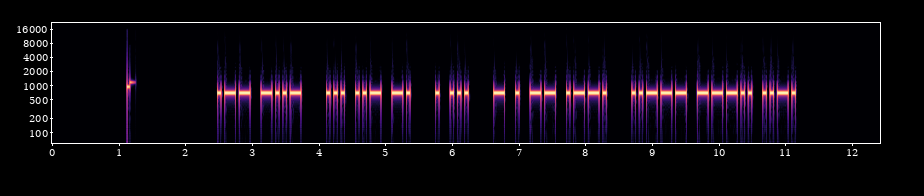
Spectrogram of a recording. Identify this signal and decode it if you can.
Morse code, heard as a keyed tone, about 22 wpm, 700 Hz. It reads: WX SUN ES TEMP 28F
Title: Practice QSO - Exchange 2 - Info - 22wpm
